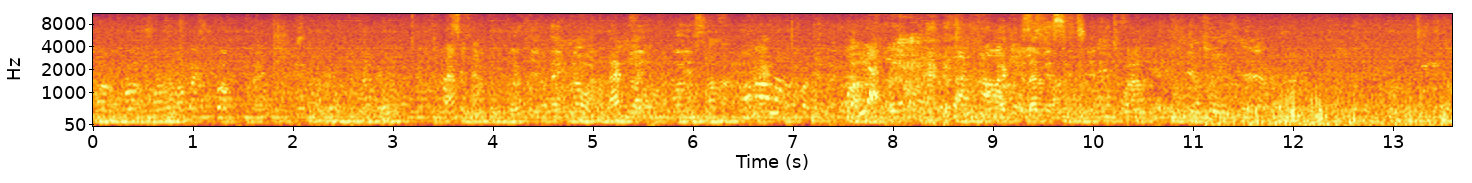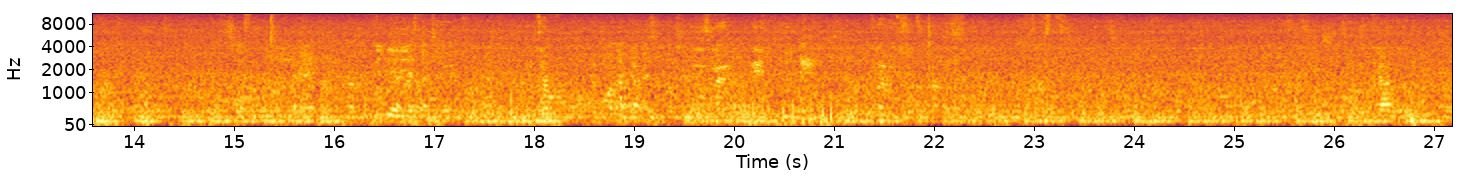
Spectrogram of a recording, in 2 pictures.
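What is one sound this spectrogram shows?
Several adults chat nearby in a room.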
